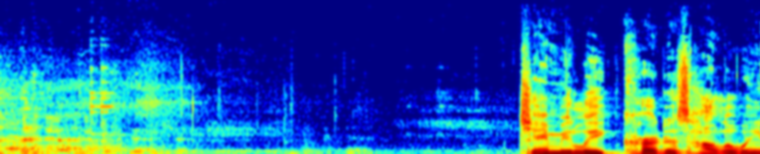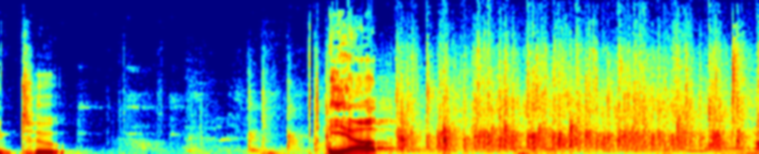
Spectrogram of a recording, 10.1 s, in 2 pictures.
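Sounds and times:
speech: 3.5 - 5.6, 7.2 - 7.8
applause: 6.7 - 10.1.

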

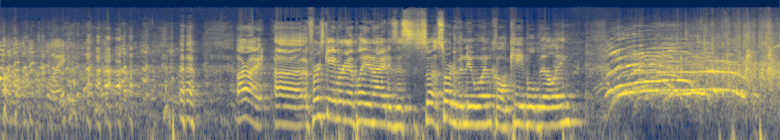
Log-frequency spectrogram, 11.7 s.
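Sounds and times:
laughter: 0.0 - 3.3
speech: 1.4 - 8.8
audience cheering: 9.0 - 11.6.

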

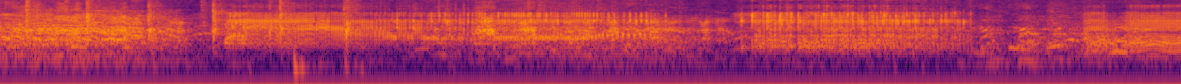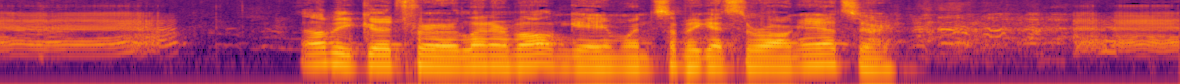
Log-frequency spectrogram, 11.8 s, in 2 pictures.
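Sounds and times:
laughter: 0.0 - 6.2, 10.4 - 11.7
fart fanfare sound effect toy: 1.1 - 6.9, 11.2 - 11.7
speech: 7.4 - 10.6.

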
